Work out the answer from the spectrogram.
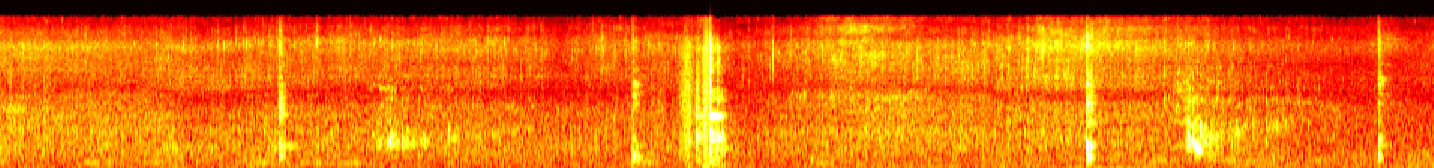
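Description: Chicken masala sizzling in a steel wok on a wood fire while water is poured in from a small steel cup, with a steady hiss and sharp clinks of the cup against the steel pots, the loudest about six seconds in.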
